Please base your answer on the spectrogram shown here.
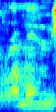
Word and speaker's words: Ramon: name which I think with a good Spanish accent you know would be your Ramon so don't be this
